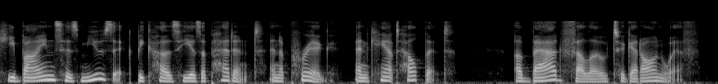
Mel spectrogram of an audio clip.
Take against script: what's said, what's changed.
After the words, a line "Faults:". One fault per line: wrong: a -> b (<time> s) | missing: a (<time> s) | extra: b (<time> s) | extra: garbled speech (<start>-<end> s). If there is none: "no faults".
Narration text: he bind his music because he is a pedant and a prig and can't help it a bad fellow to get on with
he binds his music because he is a pedant and a prig and can't help it a bad fellow to get on with
Faults:
wrong: bind -> binds (0.1 s)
